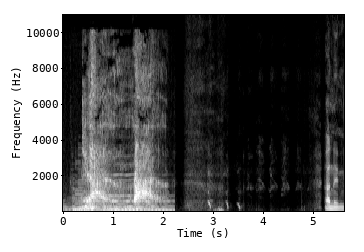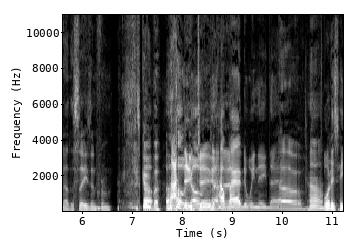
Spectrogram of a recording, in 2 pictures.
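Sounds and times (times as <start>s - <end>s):
person growling imitating a lion: 0.4s - 2.2s
person grunting: 0.4s - 2.2s
speech: 5.3s - 11.2s.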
